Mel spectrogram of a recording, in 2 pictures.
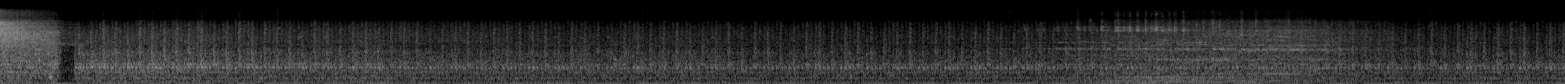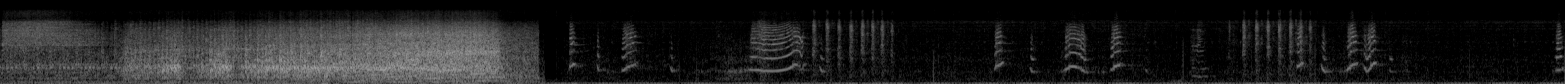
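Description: A steady mechanical noise, as of a vehicle or train, that swells and then cuts off suddenly about two-thirds of the way through. After it, quiet with scattered short chirping calls.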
